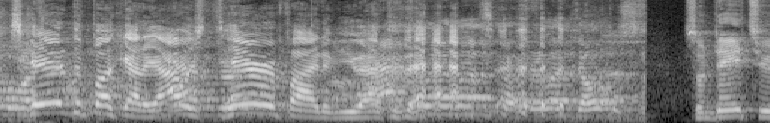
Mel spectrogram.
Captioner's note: laughing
